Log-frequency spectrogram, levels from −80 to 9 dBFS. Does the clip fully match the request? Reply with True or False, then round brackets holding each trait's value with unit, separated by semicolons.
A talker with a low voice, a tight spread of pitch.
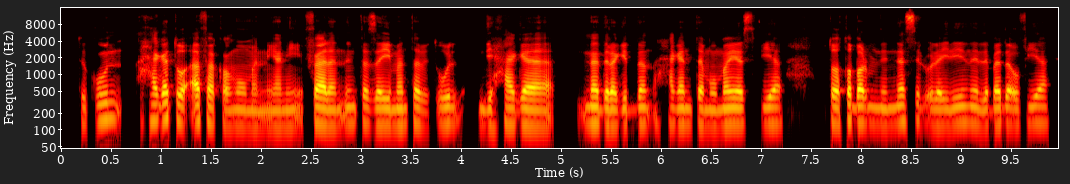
True (125 Hz; 1.5 semitones)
